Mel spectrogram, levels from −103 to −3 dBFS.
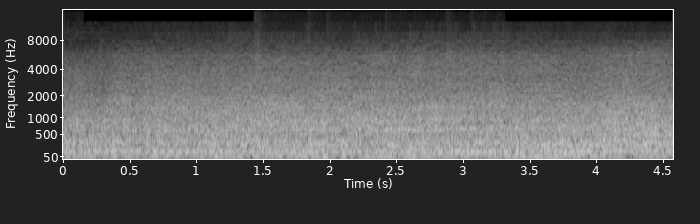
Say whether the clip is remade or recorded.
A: remade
